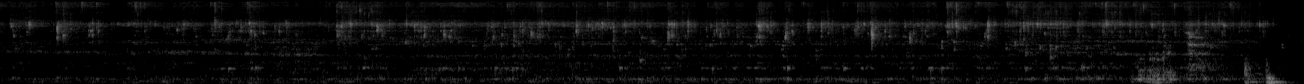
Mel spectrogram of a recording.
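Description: Running tap water pours steadily as a Gillette President safety razor is rinsed under it, a continuous close splashing hiss with faint drips and clinks, ending with a brief louder splash.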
